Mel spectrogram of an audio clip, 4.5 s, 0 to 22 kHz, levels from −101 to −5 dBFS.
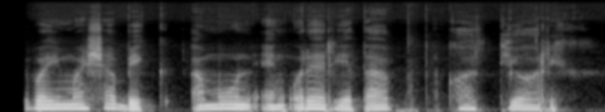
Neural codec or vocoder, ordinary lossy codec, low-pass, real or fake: none; none; 19.8 kHz; real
